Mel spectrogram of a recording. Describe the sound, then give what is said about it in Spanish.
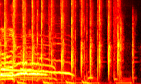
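An audience welcoming a guest being introduced claps in a loud, steady rhythm while voices cheer and shout over the first half, then the clapping continues alone as sharper, scattered claps before fading out. “Y más ni menos que recibamos con muchos aplausos”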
